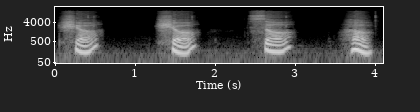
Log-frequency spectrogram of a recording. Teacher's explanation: जिन व्यंजनों का उच्चारण करते समय हवा के रगड़ खाने से मुख में गर्मी यानी ऊष्मा उत्पन्न होती है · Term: ऊष्म व्यंजन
